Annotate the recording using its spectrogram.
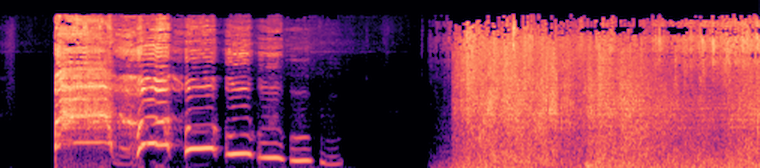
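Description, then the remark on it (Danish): A person lets out a loud shout, their own personal signature shout, that breaks into a series of about six short yelps, each falling lower in pitch, then stops; after a pause a steady roaring, rushing noise takes over. “Hvad skulle dit pasråb være? Mit, det skulle være...”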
